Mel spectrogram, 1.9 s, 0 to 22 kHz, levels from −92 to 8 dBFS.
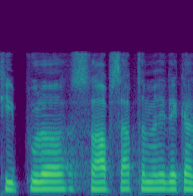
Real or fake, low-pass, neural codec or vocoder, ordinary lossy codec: fake; 7.2 kHz; codec, 16 kHz in and 24 kHz out, 0.4 kbps, LongCat-Audio-Codec, two codebook decoder; none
